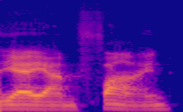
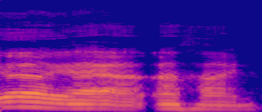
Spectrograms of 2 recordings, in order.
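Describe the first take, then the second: First: It sounds genuinely fine and convincing. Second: It sounds doubtful and not really fine.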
